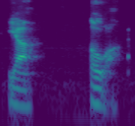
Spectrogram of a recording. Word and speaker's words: Yahowah: So it's not Yaho, it's Yah-O, because the O sound comes from the wah. That's the third letter and it's the third vowel. And then you have the last sound at the end. So it's Yahowah, not Yahowah.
